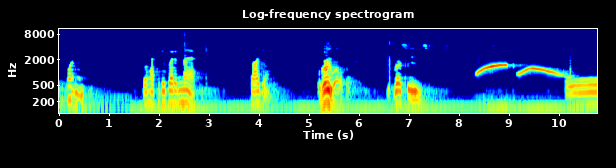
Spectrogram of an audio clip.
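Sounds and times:
low steady hum: 0.0s - 10.7s
speech: 0.2s - 0.7s, 1.7s - 2.8s, 3.8s - 4.3s, 5.2s - 6.0s, 6.6s - 7.5s, 10.1s - 10.7s
two-part wolf whistle: 8.4s - 10.2s.

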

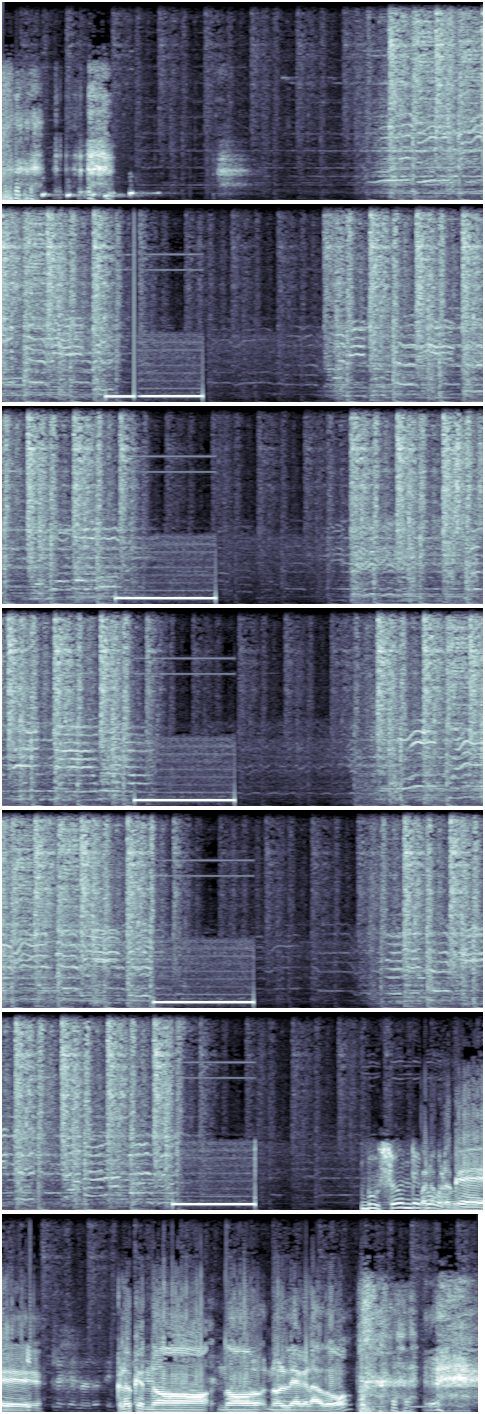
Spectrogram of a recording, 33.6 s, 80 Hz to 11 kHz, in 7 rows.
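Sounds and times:
laughter: 0.0s - 1.7s, 32.4s - 33.6s
speech: 0.1s - 1.2s, 27.8s - 33.6s
outgoing phone call ringing tone: 5.8s - 6.8s, 10.8s - 11.8s, 15.8s - 16.8s, 20.8s - 21.8s, 25.8s - 26.6s.

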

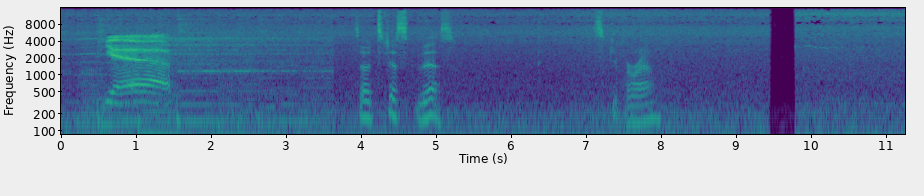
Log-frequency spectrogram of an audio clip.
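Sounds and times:
white noise from a played video: 0.0s - 11.2s
speech: 0.6s - 1.7s, 4.0s - 5.3s, 7.2s - 8.1s.

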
